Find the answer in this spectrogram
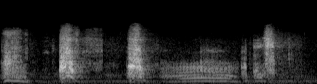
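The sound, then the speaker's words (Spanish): A small dog growls low and lets out several sharp barks in quick bursts, with rumbling growls between them, alone without any talking. “Los niños miran alternativamente a ella y al perrito, asombrados de que se entiendan.”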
